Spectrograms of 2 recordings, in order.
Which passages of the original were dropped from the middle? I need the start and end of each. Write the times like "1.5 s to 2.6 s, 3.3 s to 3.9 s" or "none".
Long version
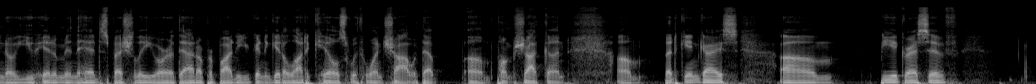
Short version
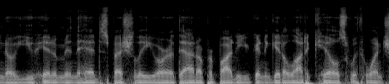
none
